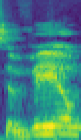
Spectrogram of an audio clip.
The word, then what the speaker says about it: Seville: hear you Paul no it's just like the Cadillac you nailed it so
